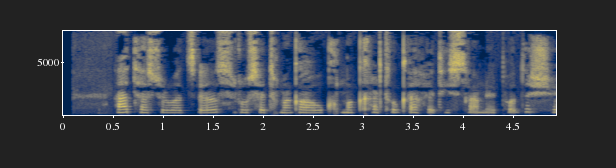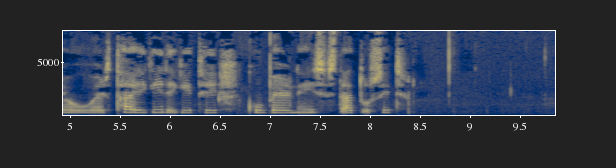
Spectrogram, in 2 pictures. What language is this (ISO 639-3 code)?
kat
